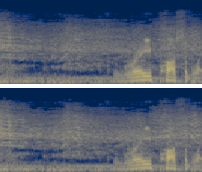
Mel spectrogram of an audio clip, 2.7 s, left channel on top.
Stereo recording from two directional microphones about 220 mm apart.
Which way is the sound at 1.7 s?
15° left (ahead or behind).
